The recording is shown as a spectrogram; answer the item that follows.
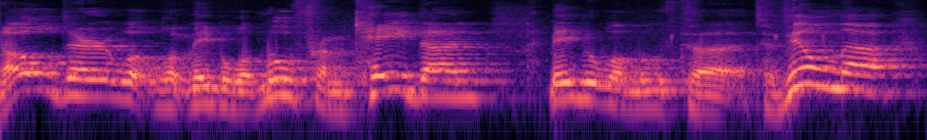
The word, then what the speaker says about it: Kaidan: they lived in a city in Lithuania called Kaidan. It's spelled in English like K-A-I-D-A-N.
